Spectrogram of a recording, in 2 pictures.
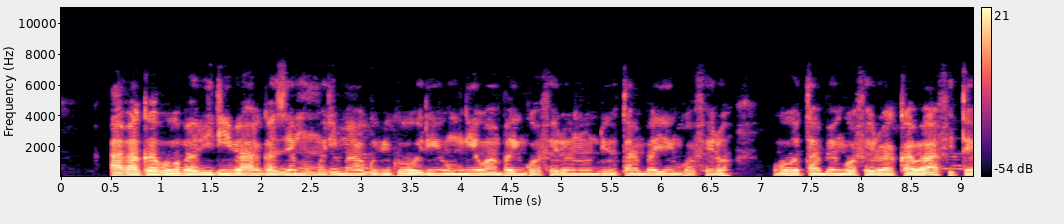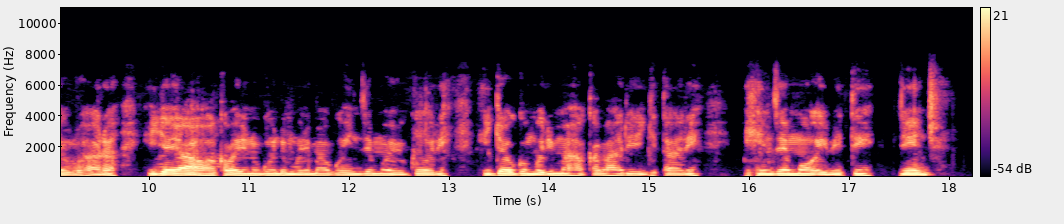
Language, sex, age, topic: Kinyarwanda, male, 25-35, agriculture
